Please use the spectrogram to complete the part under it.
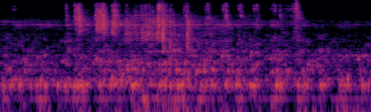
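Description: Loose guitar strings rattle and scrape as they are pulled out.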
